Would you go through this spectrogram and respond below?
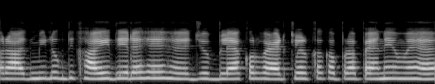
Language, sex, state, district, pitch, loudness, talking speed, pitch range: Hindi, female, Delhi, New Delhi, 265 Hz, -16 LUFS, 235 wpm, 260-275 Hz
